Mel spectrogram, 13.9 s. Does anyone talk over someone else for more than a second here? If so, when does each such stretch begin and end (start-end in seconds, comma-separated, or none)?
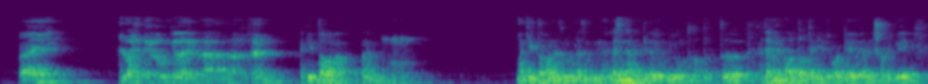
none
